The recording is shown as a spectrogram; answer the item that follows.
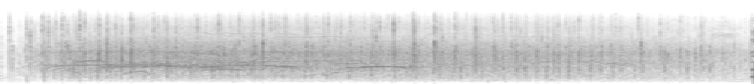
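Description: Large crowd applauding. The clapping swells up within the first second, stays full for a few seconds, then gradually fades toward the end.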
